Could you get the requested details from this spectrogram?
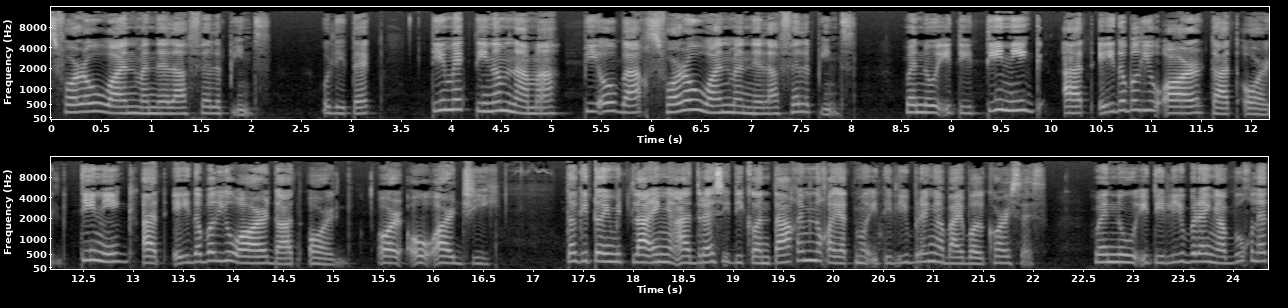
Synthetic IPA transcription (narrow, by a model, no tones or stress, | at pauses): sfoɹowanmɐnɛlɐfɛlɪpins | ʔʊlit̪ɛk̚ | t̪imɛk̚t̪inɐmnamɐpiʔobaksfoɹowwɐnmɐnɛlɐfɛlɪpins | wɛnuʔɪ̰t̪it̪inɪɡ̚ʔɐt̪̚ejd̪ɐbɐljuʔaɹd̪at̪ʔoɹɡ̚t̪iːnɪɡ̚ʔɐt̪ʔejd̪ɐbɐljuʔaɹd̪at̪ʔoɹɡ̚ | ʔoɹʔoʔaɹd͡ʒi | t̪ɐɡɪt̪oɪmɪt̪laːʔɪŋŋɐʔad̪ɾɛsɪd̪ikont̪aːkɛmnokɐjat̪̚moʔɪ̰t̪iliːbɾɛŋɐbajbɐlkoɹsɛ̰s | wɛnuʔɪ̰t̪ilibɾɛŋɐbuklɛ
